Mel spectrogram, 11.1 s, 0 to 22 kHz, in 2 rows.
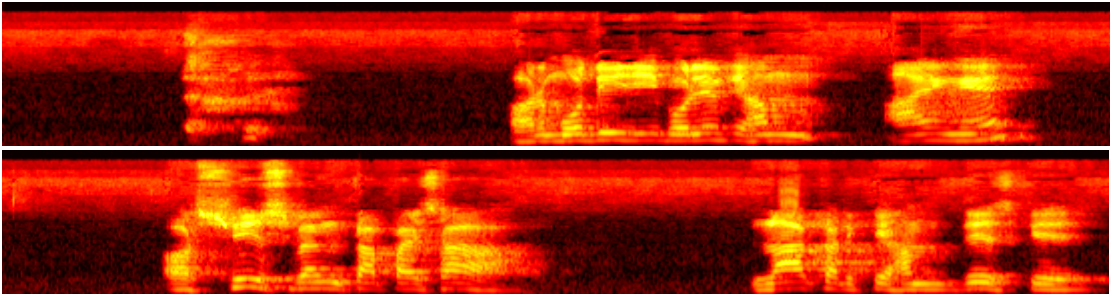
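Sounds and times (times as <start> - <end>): man clearing throat: 0.9 - 1.5.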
